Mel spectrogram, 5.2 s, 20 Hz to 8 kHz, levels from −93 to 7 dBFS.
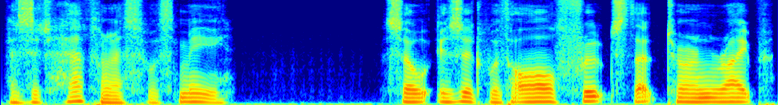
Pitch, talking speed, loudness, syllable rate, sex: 115 Hz, 160 wpm, -18 LUFS, 4.0 syllables/s, male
